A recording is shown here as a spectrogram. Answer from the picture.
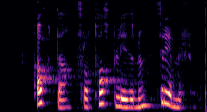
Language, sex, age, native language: Icelandic, female, 30-39, Icelandic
